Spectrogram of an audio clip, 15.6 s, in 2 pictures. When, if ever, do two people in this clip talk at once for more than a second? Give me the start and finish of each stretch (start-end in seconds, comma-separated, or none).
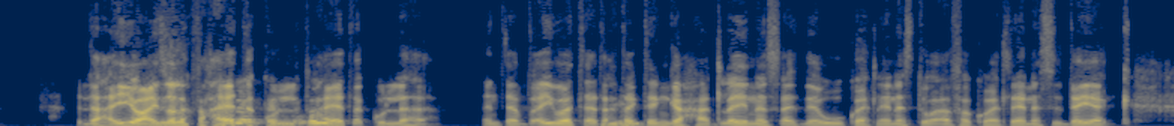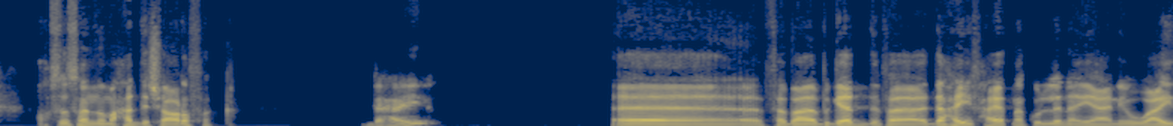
1.0-2.3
